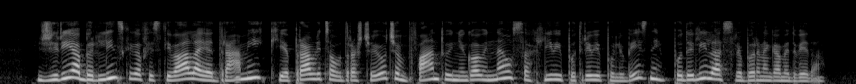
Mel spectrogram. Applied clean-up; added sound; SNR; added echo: none; none; none; none.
